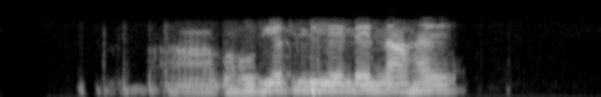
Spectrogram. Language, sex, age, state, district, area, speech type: Hindi, female, 60+, Uttar Pradesh, Hardoi, rural, conversation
